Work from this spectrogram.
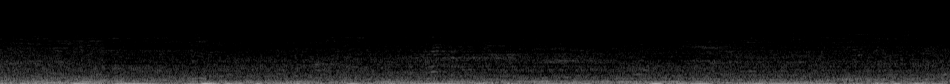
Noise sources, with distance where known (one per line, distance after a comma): person or small group talking, far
